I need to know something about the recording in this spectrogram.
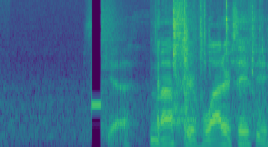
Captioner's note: beep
